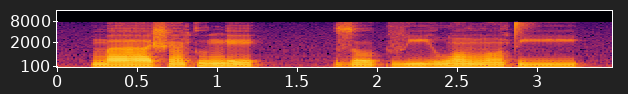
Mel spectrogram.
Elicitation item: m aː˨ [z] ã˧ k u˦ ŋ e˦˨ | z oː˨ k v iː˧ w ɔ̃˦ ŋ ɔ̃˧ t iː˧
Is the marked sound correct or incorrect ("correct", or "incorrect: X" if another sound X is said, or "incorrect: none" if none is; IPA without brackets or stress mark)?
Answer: incorrect: ʃ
